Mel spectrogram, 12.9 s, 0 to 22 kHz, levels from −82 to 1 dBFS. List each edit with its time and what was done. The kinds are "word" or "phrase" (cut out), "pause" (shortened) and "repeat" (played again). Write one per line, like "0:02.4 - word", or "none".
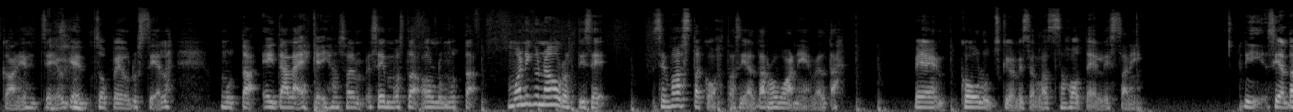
none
